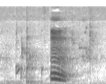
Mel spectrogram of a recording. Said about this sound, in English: Let me drink a little bit of water.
